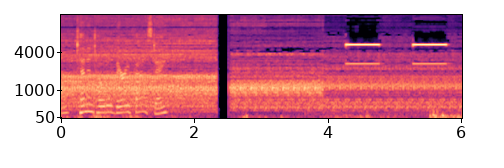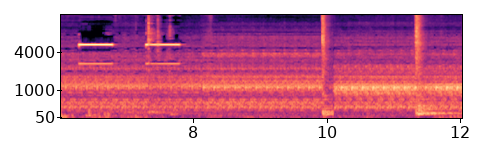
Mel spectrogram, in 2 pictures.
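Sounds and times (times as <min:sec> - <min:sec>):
electronic engine hum: 0:00.0 - 0:12.0
toy truck reversing beeps: 0:02.6 - 0:11.3.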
